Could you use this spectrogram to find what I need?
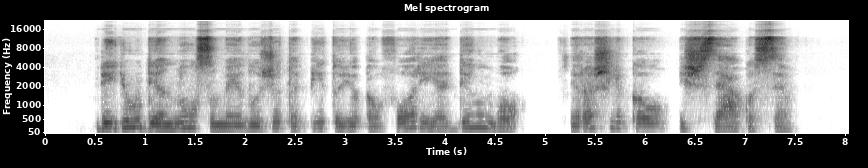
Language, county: Lithuanian, Marijampolė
